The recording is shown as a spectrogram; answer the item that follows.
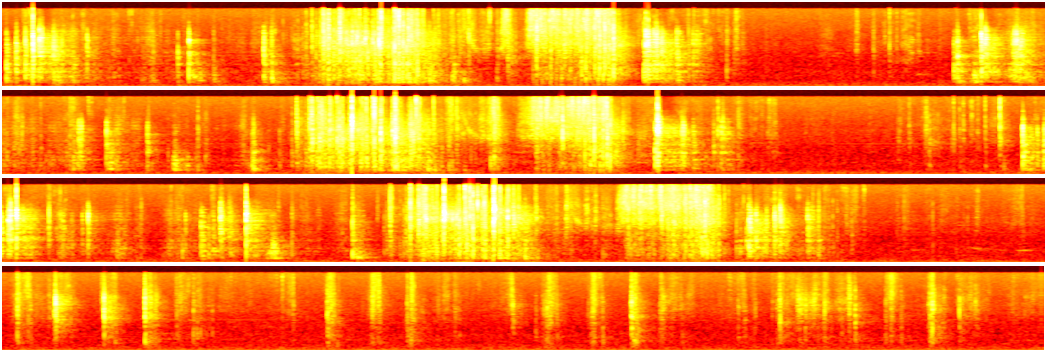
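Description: A deck of tarot cards being shuffled by hand: several bursts of the cards swishing and slapping together, each a few seconds long. In the last third these give way to lighter, scattered clicks and taps of the cards.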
